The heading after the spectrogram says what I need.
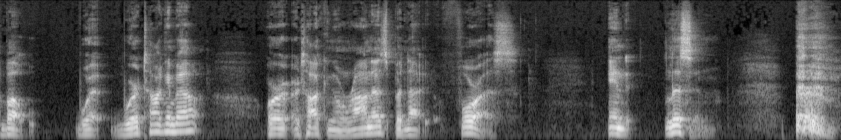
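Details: Man with aphasia after a stroke, an acquired communication disorder: aphasia.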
